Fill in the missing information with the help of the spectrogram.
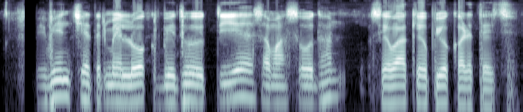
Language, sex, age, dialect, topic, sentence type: Maithili, male, 18-24, Southern/Standard, banking, statement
